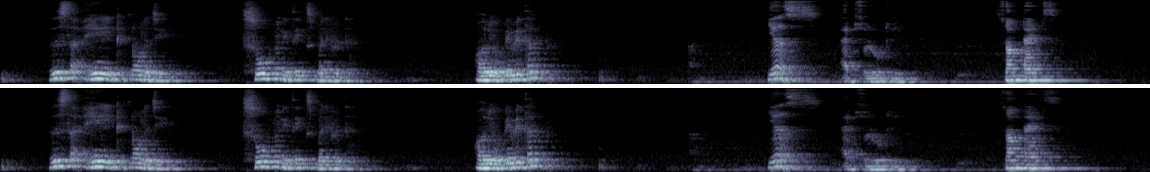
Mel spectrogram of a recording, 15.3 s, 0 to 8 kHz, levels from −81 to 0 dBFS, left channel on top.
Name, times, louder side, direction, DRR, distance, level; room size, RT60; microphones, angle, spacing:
voice 1, 0.7-2.3 3.2-4.7 6.3-7.2, equal, 10° right, -2 dB, 0.4 m, -25 dB
voice 2, 10.2-10.9 11.2-12.1 13.4-14.1, left 2 dB, 80° left, 4 dB, 0.4 m, -28 dB
2.7 x 2.2 x 2.7 m, 0.90 s
head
